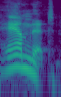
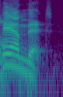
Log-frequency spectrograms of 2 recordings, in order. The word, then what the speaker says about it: Hamnet: about the creation of Hamlet, but it is pronounced Hamnit. It is correct. Trust me, though, IT'S A NET FILLED WITH IT'S ABOUT THE CREATION of Hamlet, but it's But it's called Hamnit.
